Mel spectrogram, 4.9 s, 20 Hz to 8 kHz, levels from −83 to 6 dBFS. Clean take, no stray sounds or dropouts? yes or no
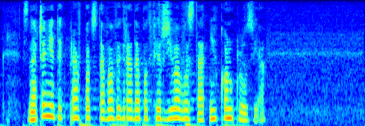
yes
